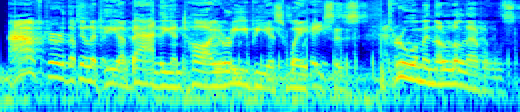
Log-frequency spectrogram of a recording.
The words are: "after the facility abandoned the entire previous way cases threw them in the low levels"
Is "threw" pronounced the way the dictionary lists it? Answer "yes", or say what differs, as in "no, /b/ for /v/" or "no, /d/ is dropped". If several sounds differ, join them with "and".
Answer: yes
